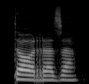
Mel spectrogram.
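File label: "torras", Sardinian, female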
